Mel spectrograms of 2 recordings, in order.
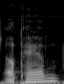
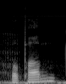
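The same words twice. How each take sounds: First: "Upham" as "up-HAM", rising; "Upham" with a clear "ham" as in the meat; trying a pronunciation. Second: "Upham" as "OH-pum", rising; "Upham" with a long O start and reduced second syllable; trying a pronunciation. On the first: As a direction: say "Upham" questioningly with a full "ham" ending. Tries the name another way. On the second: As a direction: say "Upham" questioningly with a weak "um" ending. Tries out an unfamiliar name. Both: Real, not acted.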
